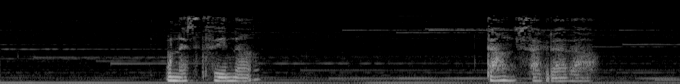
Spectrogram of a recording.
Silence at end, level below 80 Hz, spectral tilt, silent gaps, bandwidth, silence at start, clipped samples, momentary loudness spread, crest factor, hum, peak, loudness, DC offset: 0 s; -46 dBFS; -5.5 dB/octave; none; 10.5 kHz; 0 s; under 0.1%; 22 LU; 24 dB; none; -8 dBFS; -29 LUFS; under 0.1%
